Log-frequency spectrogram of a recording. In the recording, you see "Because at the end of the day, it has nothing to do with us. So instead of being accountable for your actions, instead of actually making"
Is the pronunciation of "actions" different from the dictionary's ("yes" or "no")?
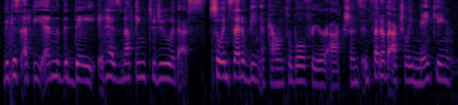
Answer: no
